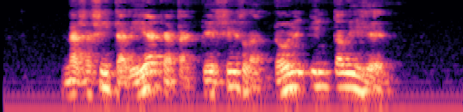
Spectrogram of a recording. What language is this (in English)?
Catalan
